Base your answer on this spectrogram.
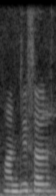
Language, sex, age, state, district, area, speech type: Punjabi, female, 30-45, Punjab, Muktsar, urban, spontaneous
